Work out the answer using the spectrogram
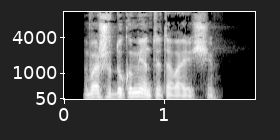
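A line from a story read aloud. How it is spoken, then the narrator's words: Dry command. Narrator (Russian): сухо распорядился начальник охраны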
